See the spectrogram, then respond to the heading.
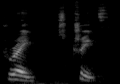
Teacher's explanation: But sometimes also when they come in between words, it could be referred to as a flap because there is a single tap. There is just a single tap on a firmer surface in the alveolar ridge. In words like pray, street, the way the re sounds in pray and street is not the way it sounds in rise, rise, rise.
